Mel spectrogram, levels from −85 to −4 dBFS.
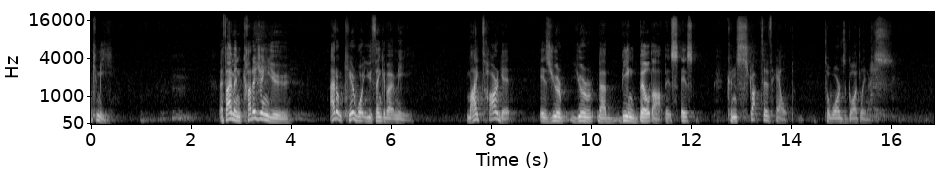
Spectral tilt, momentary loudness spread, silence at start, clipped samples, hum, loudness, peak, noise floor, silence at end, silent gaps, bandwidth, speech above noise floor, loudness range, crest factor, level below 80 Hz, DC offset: -5.5 dB/octave; 17 LU; 0 s; under 0.1%; none; -30 LUFS; -8 dBFS; -65 dBFS; 0.9 s; none; 19 kHz; 36 dB; 8 LU; 22 dB; -88 dBFS; under 0.1%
